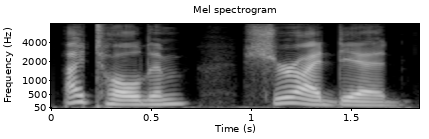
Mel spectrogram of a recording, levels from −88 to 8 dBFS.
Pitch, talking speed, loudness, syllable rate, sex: 155 Hz, 195 wpm, -18 LUFS, 4.1 syllables/s, male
